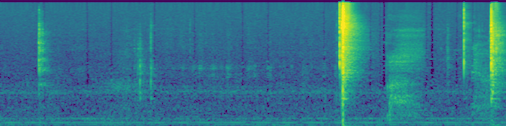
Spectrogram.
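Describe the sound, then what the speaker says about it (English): A K/L frame revolver fitted with an Apex hammer and spring kit is dry-fired while a trigger pull gauge tests it. A few sharp, close mechanical clicks stand out, spaced apart against a quiet background. "And now we're going to test it with my trigger pull gauge."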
